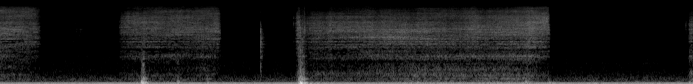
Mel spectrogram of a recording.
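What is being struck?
Closed cardboard box.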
